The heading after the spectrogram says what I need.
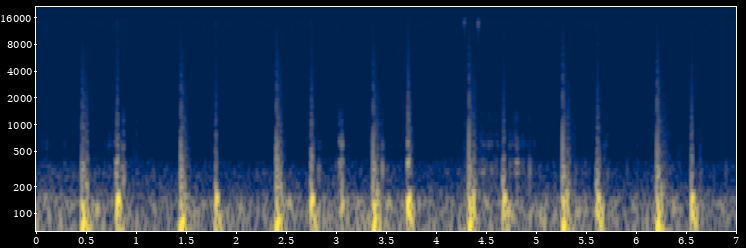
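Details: Own heartbeat recorded on waking in the morning: deep regular lub-dub thumps at about 63 beats a minute under a low steady hum; normal heartbeat.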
